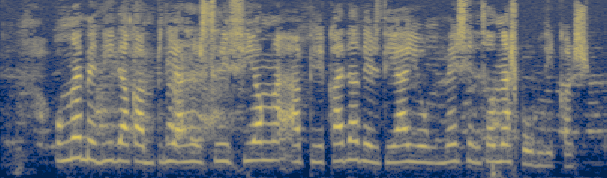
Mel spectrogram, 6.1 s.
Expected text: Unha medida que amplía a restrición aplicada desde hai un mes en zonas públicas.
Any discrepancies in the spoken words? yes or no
no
